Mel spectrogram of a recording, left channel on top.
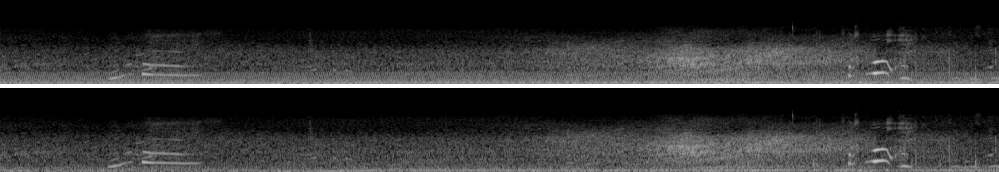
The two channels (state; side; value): noise; left; hum, 3 dB below the sound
